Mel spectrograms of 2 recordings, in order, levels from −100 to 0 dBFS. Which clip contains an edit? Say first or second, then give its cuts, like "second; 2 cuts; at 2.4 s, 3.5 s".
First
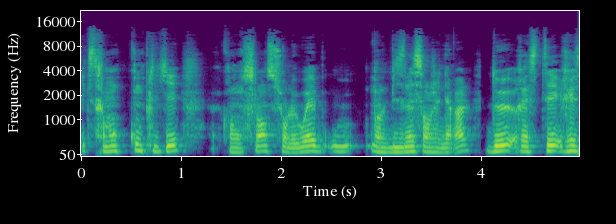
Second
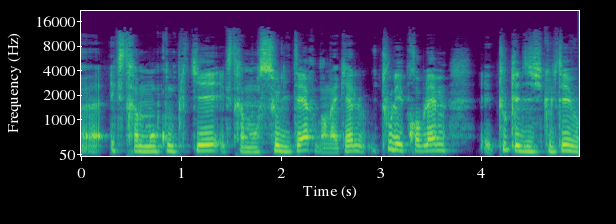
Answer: first; 1 cut; at 4.0 s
